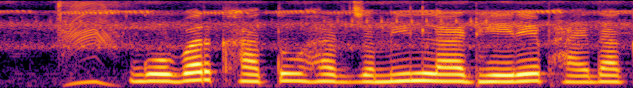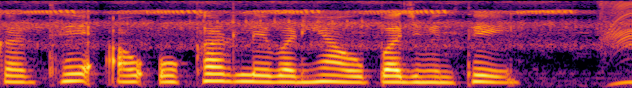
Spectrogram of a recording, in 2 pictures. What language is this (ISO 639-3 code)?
hne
